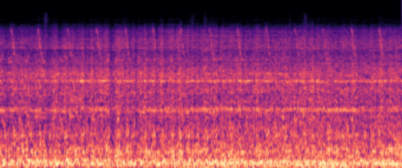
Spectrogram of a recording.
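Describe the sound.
A helicopter flying in a video game gives a loud, steady roar of rotor and engine that stays even and unbroken from start to end, with no voices over it.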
